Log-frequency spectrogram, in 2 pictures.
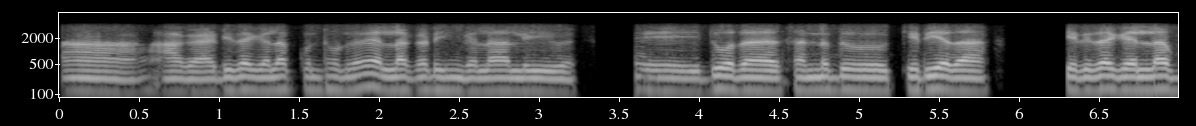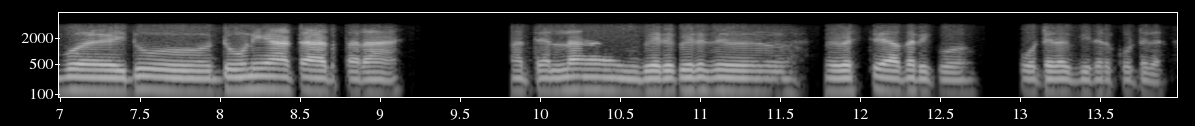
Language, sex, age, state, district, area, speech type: Kannada, male, 18-30, Karnataka, Bidar, urban, conversation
